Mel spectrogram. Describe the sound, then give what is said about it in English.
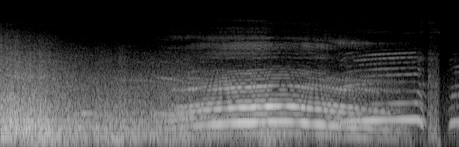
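An explosion set off by Trout Unlimited to demolish an old, unneeded dam on Rattlesnake Creek, just north of Missoula, to restore the waterway: a loud, rough burst of explosive noise fades over about a second, then a long, wavering, tonal cry, like a voice, rises and falls before cutting off. “That explosion was from a recent video shared by the group leading the effort, Trout Unlimited”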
